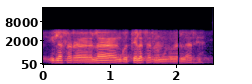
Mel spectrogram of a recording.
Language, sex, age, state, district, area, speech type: Kannada, male, 18-30, Karnataka, Raichur, urban, conversation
